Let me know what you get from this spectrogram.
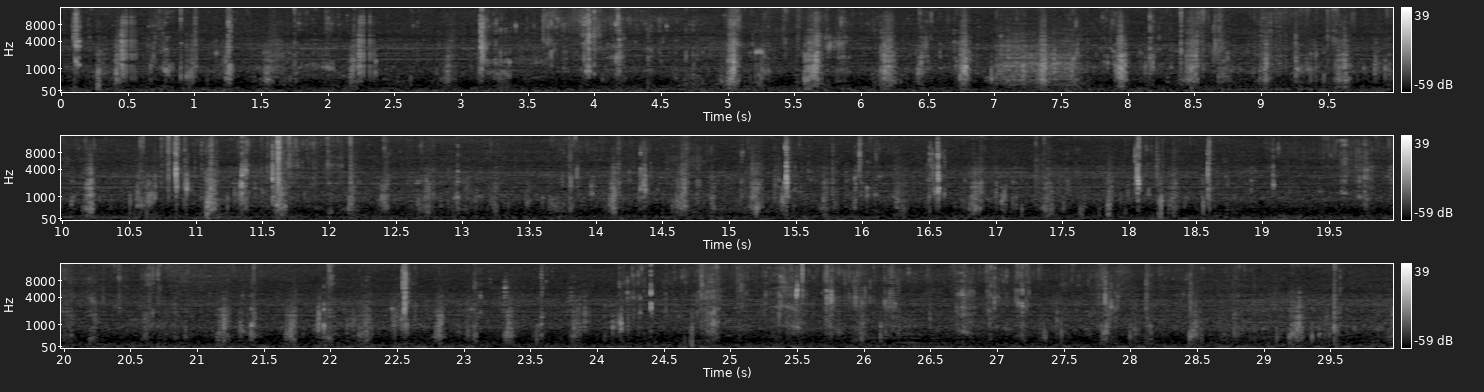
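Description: A person chewing and biting grilled meat up close to the microphone: irregular sharp mouth clicks and crunches, several a second.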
